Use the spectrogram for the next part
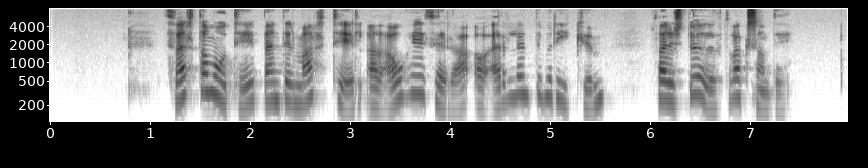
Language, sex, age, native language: Icelandic, female, 50-59, Icelandic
